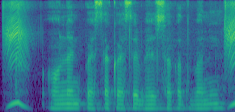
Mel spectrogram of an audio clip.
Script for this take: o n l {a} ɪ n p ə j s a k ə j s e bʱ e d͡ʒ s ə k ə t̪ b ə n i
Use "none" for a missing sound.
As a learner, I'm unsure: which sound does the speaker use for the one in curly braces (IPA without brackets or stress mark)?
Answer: a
